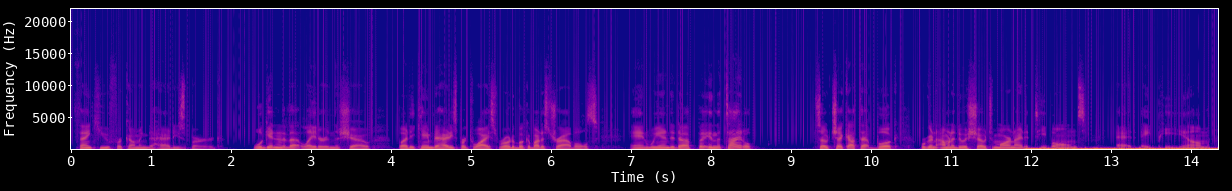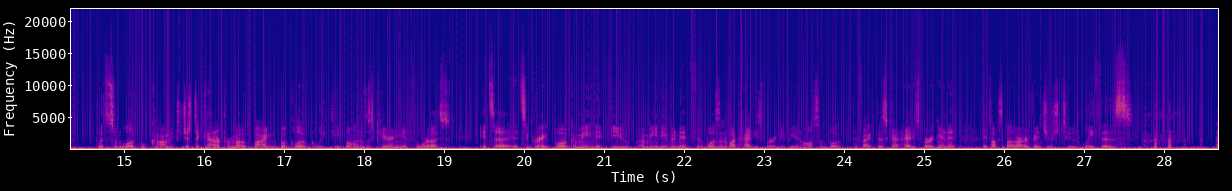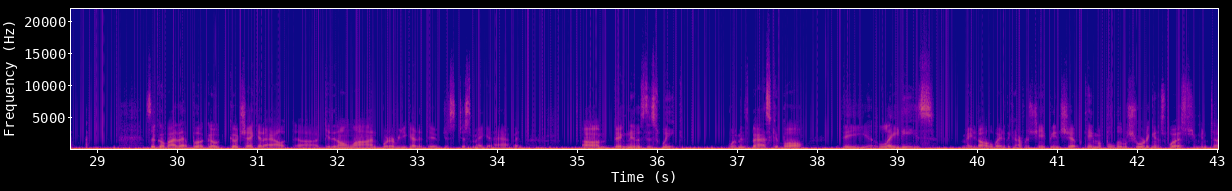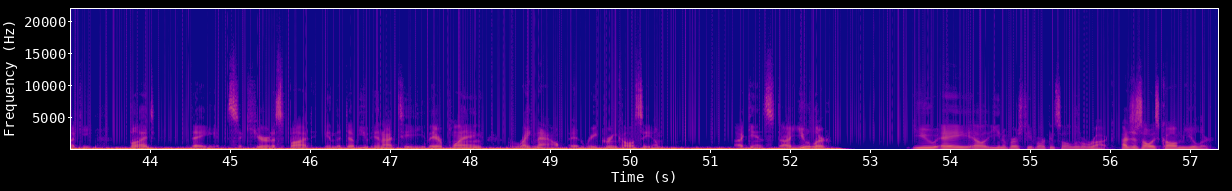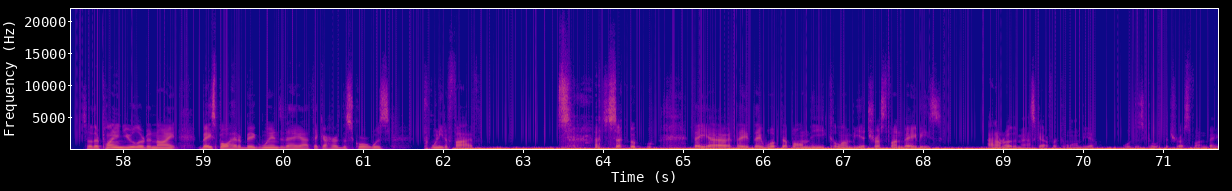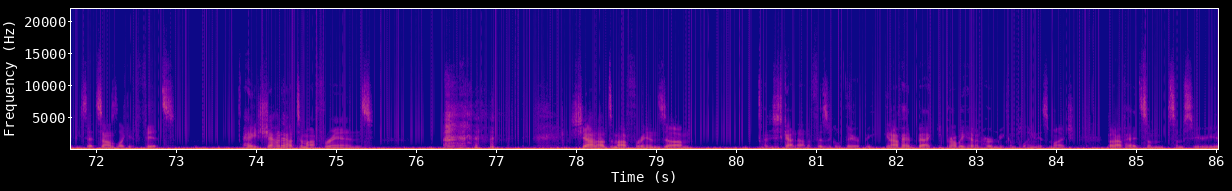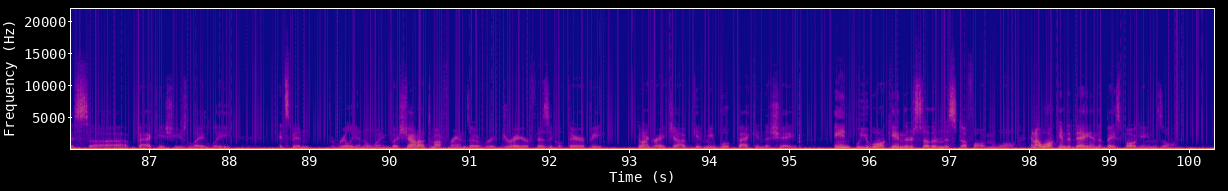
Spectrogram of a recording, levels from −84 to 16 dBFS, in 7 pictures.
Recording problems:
distortion; slight; 10 dB below the speech
low rumble; loud; from 12 to 53 s and from 1:02 on; 7 dB below the speech
crackle, like an old record; faint; 20 dB below the speech
uneven, jittery; strongly; from 4 s to 1:33

